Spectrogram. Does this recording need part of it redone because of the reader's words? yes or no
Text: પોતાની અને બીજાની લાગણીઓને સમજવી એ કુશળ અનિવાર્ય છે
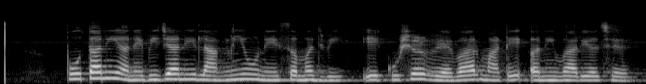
yes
